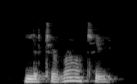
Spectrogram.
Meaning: Well-educated, erudite, literary people; intellectuals who are interested in literature
- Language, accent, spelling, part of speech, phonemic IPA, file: English, Southern England, literati, noun, /ˌlɪt.əˈɹɑː.tiː/, LL-Q1860 (eng)-literati.wav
